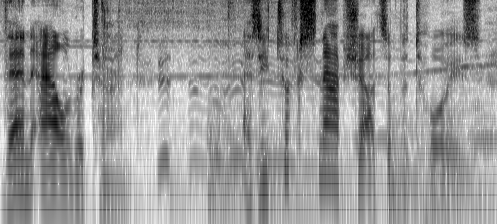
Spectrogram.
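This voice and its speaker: A man's voice: medium pitch, wildly swooping pitch, measured pace, music in the background. A man reading a scripted children's storybook as narrator.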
